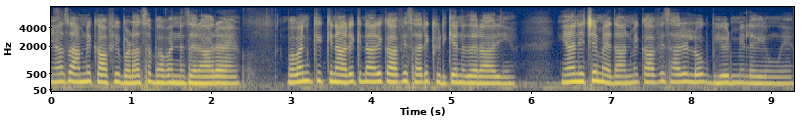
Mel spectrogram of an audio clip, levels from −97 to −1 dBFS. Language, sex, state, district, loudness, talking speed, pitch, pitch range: Hindi, female, Uttar Pradesh, Etah, -16 LUFS, 205 wpm, 235 Hz, 215-250 Hz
